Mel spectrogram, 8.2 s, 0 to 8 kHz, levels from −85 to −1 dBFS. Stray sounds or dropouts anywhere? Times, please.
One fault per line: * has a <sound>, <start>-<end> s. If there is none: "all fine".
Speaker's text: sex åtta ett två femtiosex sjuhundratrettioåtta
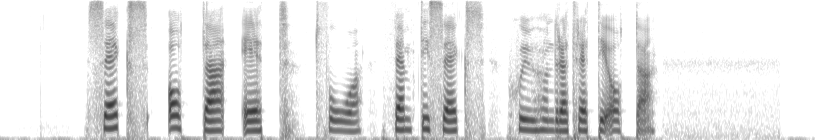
all fine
